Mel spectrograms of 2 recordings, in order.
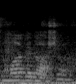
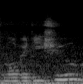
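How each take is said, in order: First: The name ends with an 'ah' sound. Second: The name ends with an 'oo' sound. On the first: The speaker calls it wrong. "I don't really know how to pronounce this, but I think it's" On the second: The speaker calls it right. "whereas in reality is"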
